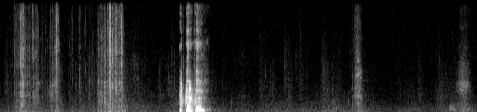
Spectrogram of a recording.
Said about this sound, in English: oh wait, I heard your pages. I like it when I hear pages turning.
